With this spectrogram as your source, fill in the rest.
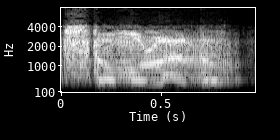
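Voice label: Italian bailout mood low, speech; War Thunder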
